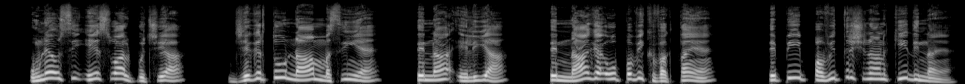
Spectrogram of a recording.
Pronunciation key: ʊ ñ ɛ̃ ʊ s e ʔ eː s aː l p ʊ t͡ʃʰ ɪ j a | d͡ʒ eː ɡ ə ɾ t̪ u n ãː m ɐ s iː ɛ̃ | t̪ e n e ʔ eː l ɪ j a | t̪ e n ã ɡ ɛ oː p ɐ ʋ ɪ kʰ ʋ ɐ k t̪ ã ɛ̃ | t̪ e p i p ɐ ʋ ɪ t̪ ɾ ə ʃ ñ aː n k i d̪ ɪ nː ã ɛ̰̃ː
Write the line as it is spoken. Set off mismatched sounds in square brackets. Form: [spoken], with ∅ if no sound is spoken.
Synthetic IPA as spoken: ʊ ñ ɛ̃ ʊ s [i] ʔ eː s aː l p ʊ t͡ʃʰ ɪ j a | d͡ʒ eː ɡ ə ɾ t̪ u n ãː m ɐ s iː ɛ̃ | t̪ e n [a] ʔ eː l ɪ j a | t̪ e n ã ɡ ɛ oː p ɐ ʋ ɪ kʰ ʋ ɐ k t̪ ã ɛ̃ | t̪ e p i p ɐ ʋ ɪ t̪ ɾ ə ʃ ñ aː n k i d̪ ɪ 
